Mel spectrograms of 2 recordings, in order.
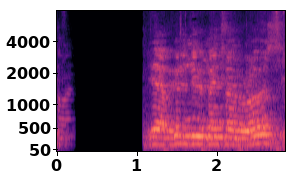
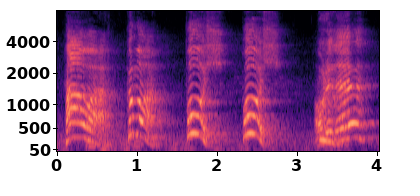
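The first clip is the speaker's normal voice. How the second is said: high, loud gym coaching shouts; coach shouting cues; 9 semitones higher, 3 dB louder, slower than usual. Real, not acted. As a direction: drive the lifter through the rep. Coach cueing a lift.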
